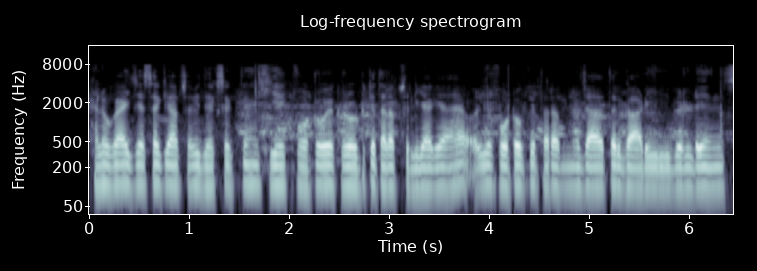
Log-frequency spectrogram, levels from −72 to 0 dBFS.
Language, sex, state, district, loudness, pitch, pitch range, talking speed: Hindi, male, Chandigarh, Chandigarh, -17 LUFS, 105 Hz, 100-110 Hz, 290 wpm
